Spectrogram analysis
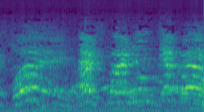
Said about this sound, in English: Oh, they're cheering for you, Dave. Gee, the sheriff's told them all about you. You mean the people of Wayne are cheering for me? Just listen to them.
